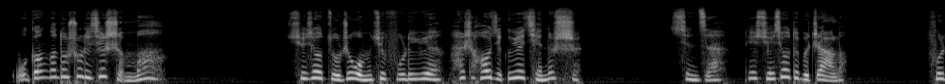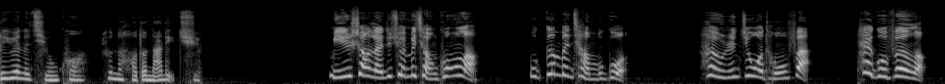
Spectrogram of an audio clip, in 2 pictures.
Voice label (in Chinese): 女 角色 少女学生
